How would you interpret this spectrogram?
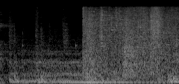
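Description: A low rumbling hum gives way to a sudden, loud burst of glass shattering in a bank during a robbery, its bright crackling debris spreading for about a second with no one speaking.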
